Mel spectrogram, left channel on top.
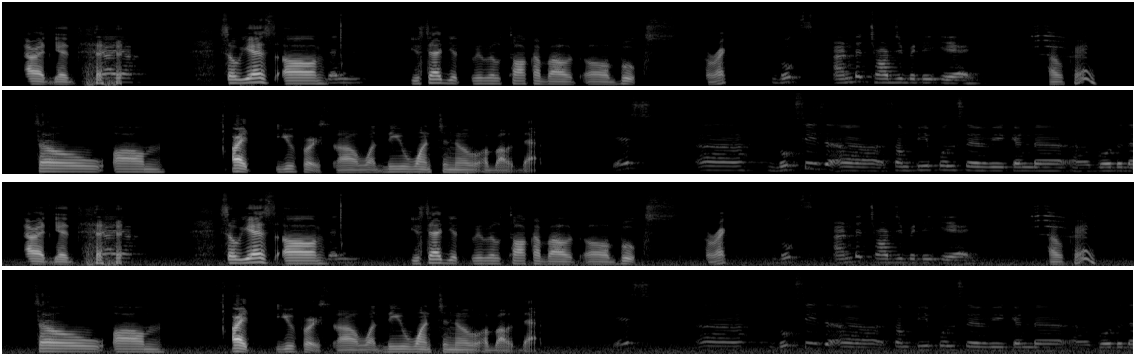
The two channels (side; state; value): right; noise; rumble, 26 dB below the sound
